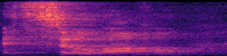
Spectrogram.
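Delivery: ordinary talk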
